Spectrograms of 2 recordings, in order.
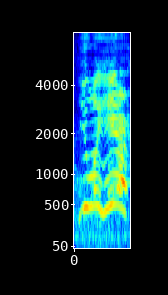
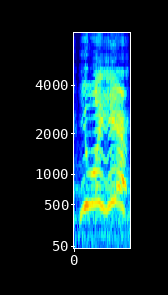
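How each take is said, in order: Both takes have the same delivery.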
